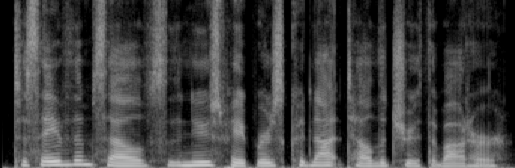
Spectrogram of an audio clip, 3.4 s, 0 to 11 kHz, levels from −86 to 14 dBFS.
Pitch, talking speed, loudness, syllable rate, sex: 200 Hz, 210 wpm, -16 LUFS, 5.2 syllables/s, female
